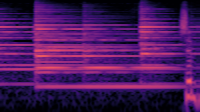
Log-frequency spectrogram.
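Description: Church bells ringing: two strokes about a second apart, each ringing on with clear steady tones.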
